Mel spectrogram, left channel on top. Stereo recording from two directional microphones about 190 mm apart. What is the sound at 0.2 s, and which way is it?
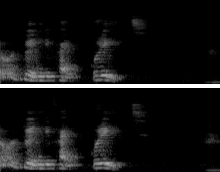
Speech, 20° left (ahead or behind).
